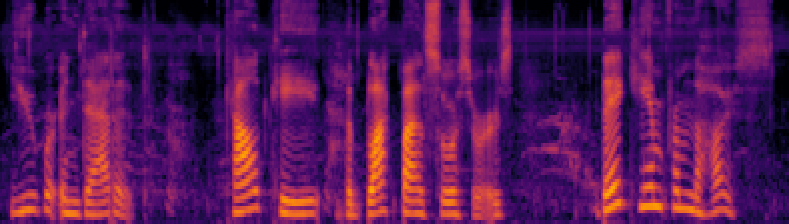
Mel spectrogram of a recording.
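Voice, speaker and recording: A woman playing a composed fantasy priestess and mentor in a dark audio drama, measured and articulate, with playfully dry wit. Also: on the low side, animated. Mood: probing.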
